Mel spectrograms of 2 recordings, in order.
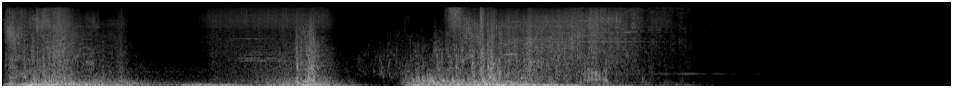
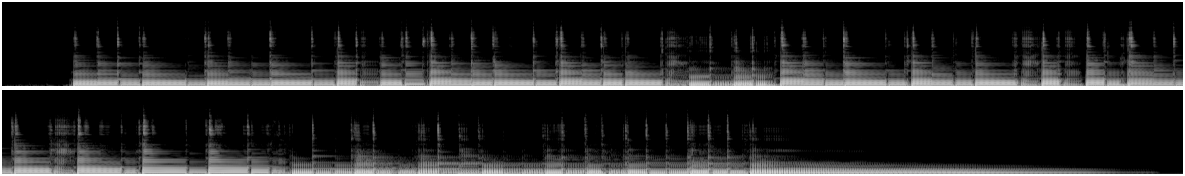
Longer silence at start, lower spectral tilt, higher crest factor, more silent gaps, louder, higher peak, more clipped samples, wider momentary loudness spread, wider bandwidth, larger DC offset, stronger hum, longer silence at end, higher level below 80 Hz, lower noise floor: second, 0 s vs 0.7 s; second, -4 dB/octave vs -9.5 dB/octave; about the same, 16 dB vs 16 dB; neither; second, -30 LUFS vs -21 LUFS; second, -14 dBFS vs -4 dBFS; neither; first, 20 LU vs 5 LU; first, 17 kHz vs 6 kHz; neither; neither; first, 2.6 s vs 0.8 s; second, -34 dBFS vs -24 dBFS; first, under -90 dBFS vs -64 dBFS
